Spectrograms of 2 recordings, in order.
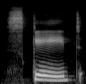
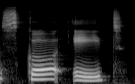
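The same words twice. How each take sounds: First: Said in the usual way. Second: स्क एट split by a pause; two separate parts, स्क and एट; sounded out. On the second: Shown as a demonstration. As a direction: say स्क, wait, then एट. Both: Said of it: "एससी को स्क".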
